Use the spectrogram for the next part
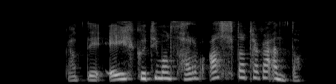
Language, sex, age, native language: Icelandic, female, 12, Icelandic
